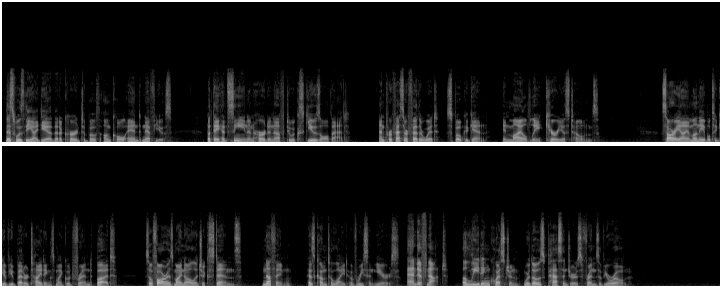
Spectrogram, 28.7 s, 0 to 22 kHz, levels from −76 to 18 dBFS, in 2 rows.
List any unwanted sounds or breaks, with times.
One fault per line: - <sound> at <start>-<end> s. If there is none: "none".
none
